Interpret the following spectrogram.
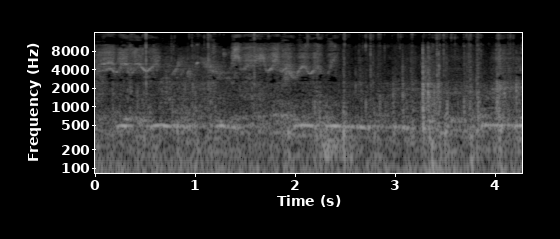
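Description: Faint cooing of a pigeon, a low note repeated in short phrases, with small birds chirping high above it early on and a single sharp click a little after three seconds in.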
